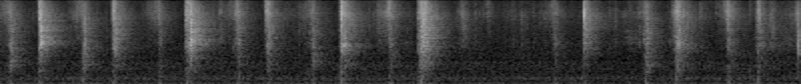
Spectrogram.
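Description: Tarot cards being shuffled for a reading, with many quick, crisp riffling bursts that fall in an uneven, brisk rhythm. The papery snaps are fairly loud and stand alone, with no talking.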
